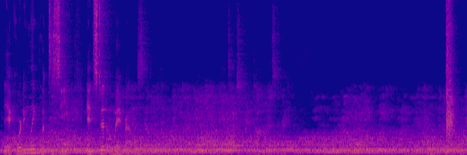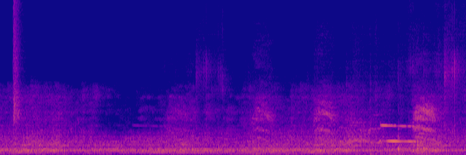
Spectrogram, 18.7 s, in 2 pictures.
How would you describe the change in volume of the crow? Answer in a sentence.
The loudness of the crow goes up.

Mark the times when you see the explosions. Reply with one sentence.
The explosions can be heard from 8.9 to 9.8 s.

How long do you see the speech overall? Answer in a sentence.
The speech can be heard for 6 seconds in total.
